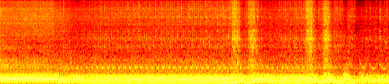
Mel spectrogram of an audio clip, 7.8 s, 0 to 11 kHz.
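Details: Cold start after sitting overnight in a closed shop, manifolds around 10°C; carbureted engine on open exhaust blips, then settles into a loud, even, lumpy idle with a steady beat and no tapping. Healthy normal idle.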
